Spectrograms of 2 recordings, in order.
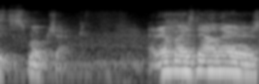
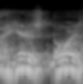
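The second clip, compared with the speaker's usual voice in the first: normal talking voice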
